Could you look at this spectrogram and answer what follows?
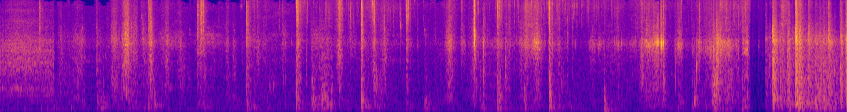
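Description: A large sheet of OSB being handled and lowered onto foam floor insulation: irregular knocks, scrapes and rustles, with a louder burst of scraping and knocking near the end as the sheet comes down.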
